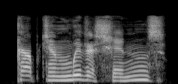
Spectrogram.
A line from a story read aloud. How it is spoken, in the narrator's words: Violet called, her voice muffled through her helmet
